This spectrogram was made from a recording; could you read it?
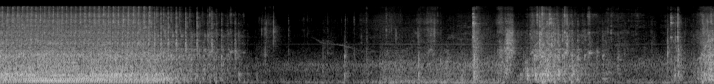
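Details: Briggs & Stratton mower engine after bent blade and sheared flywheel key replaced, left in rain overnight (possible water in it): catches and settles into a steady, even single-cylinder run, no knocking or misfire; normal running after repair.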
